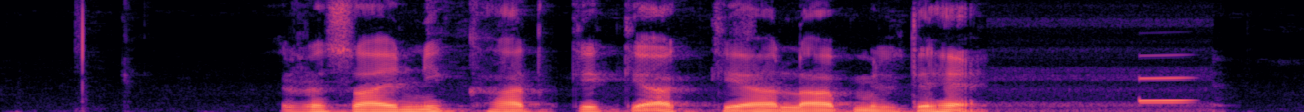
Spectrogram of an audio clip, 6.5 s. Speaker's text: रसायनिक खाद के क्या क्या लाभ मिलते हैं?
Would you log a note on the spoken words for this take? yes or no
no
